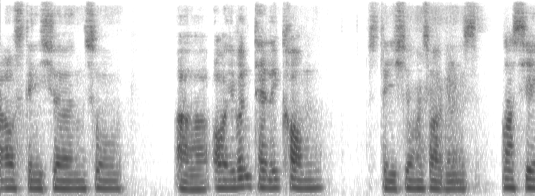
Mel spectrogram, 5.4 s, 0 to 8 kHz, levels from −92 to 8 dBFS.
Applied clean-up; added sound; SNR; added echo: neural mask model DeepFilterNet 3.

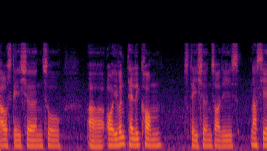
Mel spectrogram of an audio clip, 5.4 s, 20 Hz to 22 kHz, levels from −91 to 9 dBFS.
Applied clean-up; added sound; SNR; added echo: none; none; none; none.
